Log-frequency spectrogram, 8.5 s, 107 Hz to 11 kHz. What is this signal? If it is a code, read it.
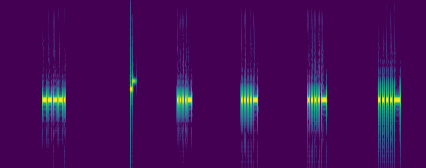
Morse code, heard as a keyed tone, about 39 wpm, spaced as for 8 wpm, 700 Hz. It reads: 9 4444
